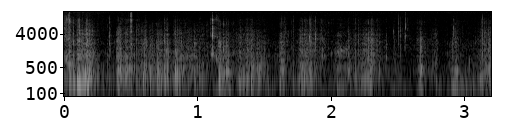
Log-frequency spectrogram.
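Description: Japanese jack-o'-lantern rings, a ring-shaped snack, crunch as they are chewed: many quiet, crisp, irregular crunches follow one another with no talk.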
